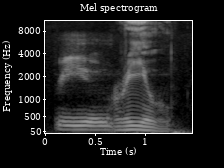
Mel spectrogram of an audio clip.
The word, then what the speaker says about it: Ryu: Ryu and Chun-Li are coming to the game next month.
